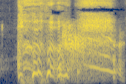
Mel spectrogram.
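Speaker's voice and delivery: a burst of high delighted laughter; high squealing laugh. Real, not acted. Laughing at own imitation.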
